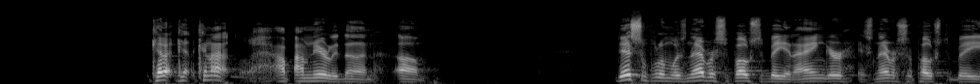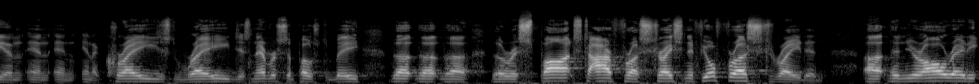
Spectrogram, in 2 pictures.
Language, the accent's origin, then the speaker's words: English; the South, United States; I'm from the South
